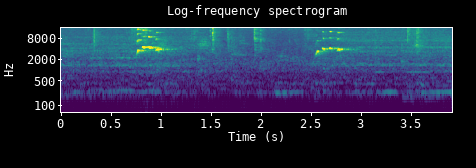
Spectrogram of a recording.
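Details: Mosaic canaries mating: a pair of short, sliding high chirps about one and a half seconds apart, over a low steady hum indoors.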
